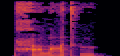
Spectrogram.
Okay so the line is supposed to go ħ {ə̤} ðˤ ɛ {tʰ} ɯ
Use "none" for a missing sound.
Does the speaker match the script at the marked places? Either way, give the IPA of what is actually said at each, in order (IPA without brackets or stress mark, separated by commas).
ə, tʰ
